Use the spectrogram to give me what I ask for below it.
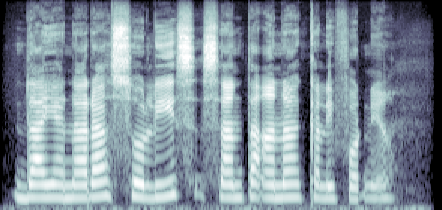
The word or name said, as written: Dayanara Solis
